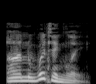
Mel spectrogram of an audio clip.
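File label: "unwittingly", English, British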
